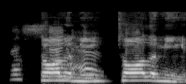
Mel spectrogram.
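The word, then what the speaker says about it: Ptolemy: chose po to me to me the p is silent uh the son of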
